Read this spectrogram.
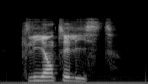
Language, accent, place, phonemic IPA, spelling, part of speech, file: French, France, Lyon, /kli.jɑ̃.te.list/, clientéliste, adjective, LL-Q150 (fra)-clientéliste.wav
- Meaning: clientelist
